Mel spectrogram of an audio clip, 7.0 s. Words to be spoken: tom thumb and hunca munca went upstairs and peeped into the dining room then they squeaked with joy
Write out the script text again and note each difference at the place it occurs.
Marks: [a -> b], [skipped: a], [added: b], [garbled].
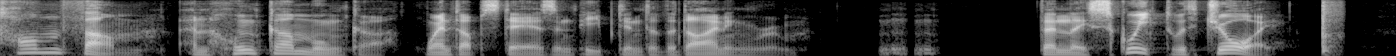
tom thumb and hunca munca went upstairs and peeped into the dining room then they squeaked with joy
